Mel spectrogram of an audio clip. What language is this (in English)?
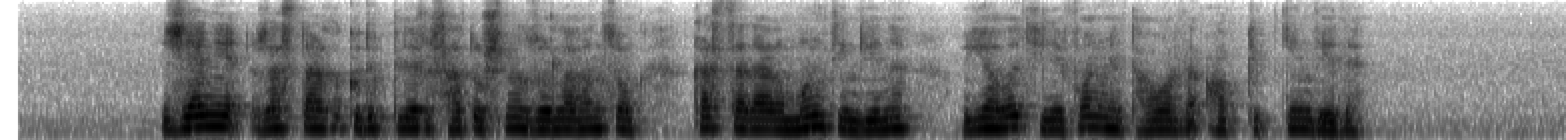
Kazakh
